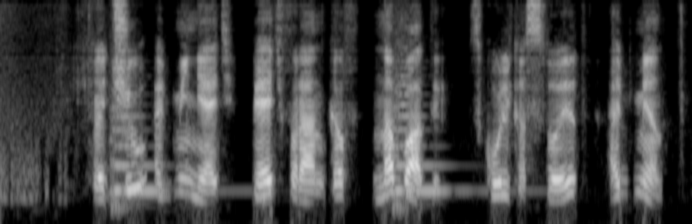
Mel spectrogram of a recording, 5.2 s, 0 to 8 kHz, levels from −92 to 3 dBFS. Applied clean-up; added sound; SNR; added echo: none; Bowed string instrument; 17 dB; none.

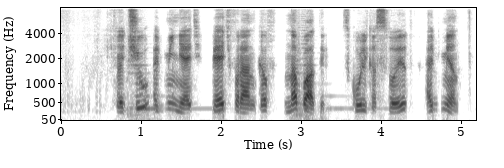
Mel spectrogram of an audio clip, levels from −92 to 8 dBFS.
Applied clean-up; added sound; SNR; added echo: neural separator model SepFormer DNS4.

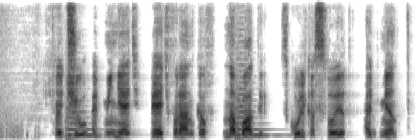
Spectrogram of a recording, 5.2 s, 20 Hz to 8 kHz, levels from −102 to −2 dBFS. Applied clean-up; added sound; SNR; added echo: classical method log-MMSE.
